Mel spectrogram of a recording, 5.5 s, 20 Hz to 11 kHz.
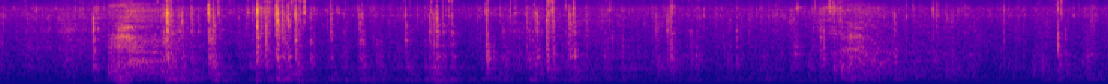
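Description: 14-gauge steel wire being wrapped and twisted around a log by hand to anchor a trap, giving irregular small clicks and scrapes of wire on wood and metal.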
